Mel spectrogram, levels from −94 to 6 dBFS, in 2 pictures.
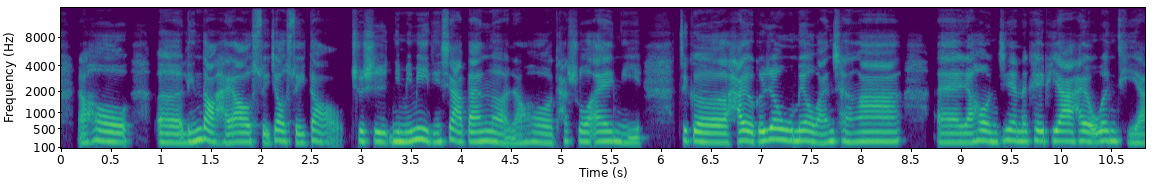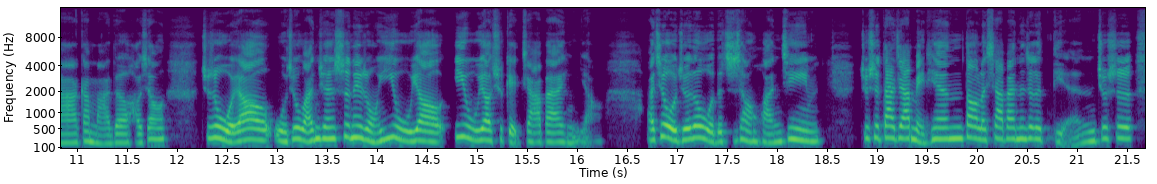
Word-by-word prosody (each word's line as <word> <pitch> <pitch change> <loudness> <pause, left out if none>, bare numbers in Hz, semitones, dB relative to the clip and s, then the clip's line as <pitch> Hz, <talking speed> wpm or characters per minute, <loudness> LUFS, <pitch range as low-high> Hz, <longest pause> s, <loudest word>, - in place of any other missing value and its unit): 然 - - -4
后， 210 -4 0 0.2
呃， 190 -1 -1
领 210 +5 +2
导 255 -4 +3
还 190 -1 -3
要 200 +1 +1
随 195 - -5
叫 230 -2 0
随 190 -3 -5
到， 205 -1 -6
就 220 - -2
是 210 -1 0
你 210 +1 0
明 205 +1 +2
明 255 - +4
已 235 - +1
经 200 0 -4
下 210 -1 -1
班 210 +1 0
了， 200 -3 -1
然 185 - -6
后 195 -2 -3
他 215 - -10
说， 210 0 -2
“哎， 215 +1 -1
你 185 - -4 0.3
这 230 - -3
个， 200 -3 +2
还 220 - +1
有 215 - +2
个 215 +1 +3
任 250 0 +3
务 225 - 0
没 220 - +2
有 220 -2 +1
完 190 0 -3
成 210 -2 -3
啊， 210 0 0 0.3
哎， 195 0 -3
然 195 0 -1
后 225 +1 +1
你 205 - -1
今 225 - -7
年 220 -2 0
的 215 - -1
KPI 220 -1 +1
还 220 0 -1
有 205 - +3
问 220 0 0
题 200 -3 -9
啊” 185 +1 -3
干 215 - -2
嘛 170 -2 -7
的， 185 +1 -3
好 185 -1 -7
像， 260 +3 -3 0.3
就 275 - -6
是 285 - +3
我 235 -7 +6
要 240 +2 +4
我 215 -2 +1
就 265 +2 +2
完 230 +2 +3
全 270 0 +3
是 305 +2 0
那 290 0 +5
种 220 -5 +1
义 280 +4 +2
务 230 -6 +2
要 215 -4 +2
义 305 0 +1
务 245 -5 0
要 240 -1 +5
去 235 +2 -7
给 - - -2
加 200 -1 -5
班 200 -2 -3
一 - - -14
样。 210 - -17 0.4
而 235 0 -1
且 315 - +2
我 260 -4 +8
觉 245 +2 +4
得 285 +1 +5
我 225 -5 +2
的 205 - -2
职 210 +2 -1
场 220 -5 -2
环 195 -1 -4
境， 220 -3 0 0.3
就 275 - -5
是 285 +1 -1
大 285 0 +2
家 270 -1 +3
每 235 -7 +1
天 260 +6 +2
到 280 -1 +2
了 250 - +1
下 265 +2 -1
班 260 0 0
的 260 - +2
这 270 - 0
个 260 - +1
点， 200 - -8
就 270 +5 -3
是 270 0 -1
215 Hz, 300 characters per minute, -22 LUFS, 200-250 Hz, 0.4 s, 我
